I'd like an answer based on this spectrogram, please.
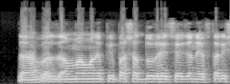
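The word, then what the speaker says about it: ذهب الظمأ: এক জায়গায় বলেছেন যে জাহাবা জমাও অন্য একটা লেকচারে আপনি বলেছেন যে জাহাবা জমা হবে উচ্চারণ করবেন জি জাহাবা জামা এটাই শুদ্ধ ওটা আগের হয়তো আলোচনা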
